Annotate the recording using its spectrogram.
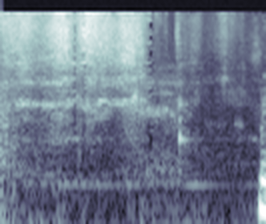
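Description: Hands rubbing flour onto a wooden rolling pin, a dry rubbing noise that is loudest in the first second.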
